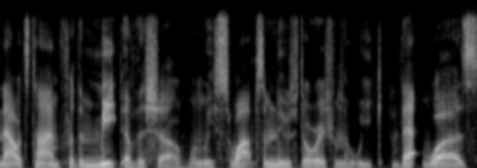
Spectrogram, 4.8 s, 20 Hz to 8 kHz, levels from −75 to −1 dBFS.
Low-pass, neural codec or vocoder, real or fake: 7.2 kHz; none; real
